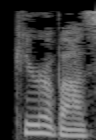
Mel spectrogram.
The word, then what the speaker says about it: Kiribati: of the tongue guru or Gilbert's chain the pronunciation differs Carabas is the official pronunciation as T in the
